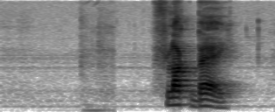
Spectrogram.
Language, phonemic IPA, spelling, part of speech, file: Dutch, /vlɑɡˈbɛi/, vlakbij, adverb, Nl-vlakbij.ogg
- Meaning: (adverb) very near; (preposition) very near, close to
